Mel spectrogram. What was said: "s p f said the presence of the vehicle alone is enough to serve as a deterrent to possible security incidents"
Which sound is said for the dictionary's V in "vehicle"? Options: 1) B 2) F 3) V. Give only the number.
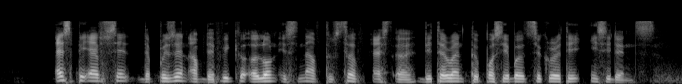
2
